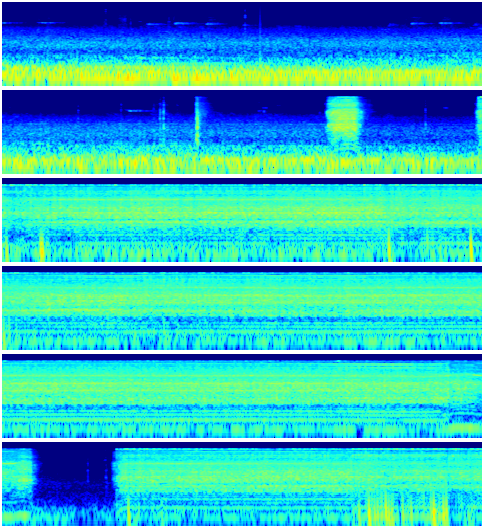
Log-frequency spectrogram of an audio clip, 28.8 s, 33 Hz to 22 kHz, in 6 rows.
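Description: Worcraft CRH-S20LiT 20V cordless rotary hammer drilling into a concrete slab: after a brief burst about eight seconds in, it runs loud and steady, cuts out for under a second near the end, then drills on.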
